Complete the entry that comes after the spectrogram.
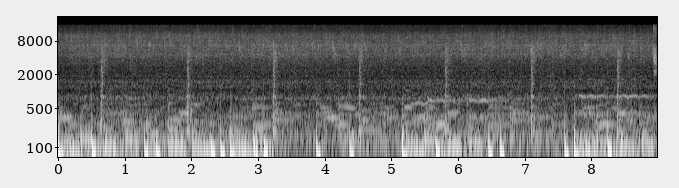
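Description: Seared sea scallops sizzling steadily in a skillet on residual heat after the burner has been turned off, so the sizzle is dying down.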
